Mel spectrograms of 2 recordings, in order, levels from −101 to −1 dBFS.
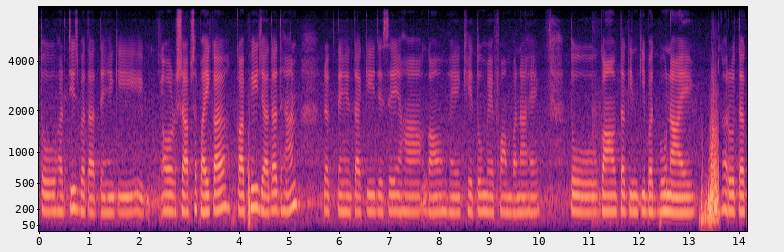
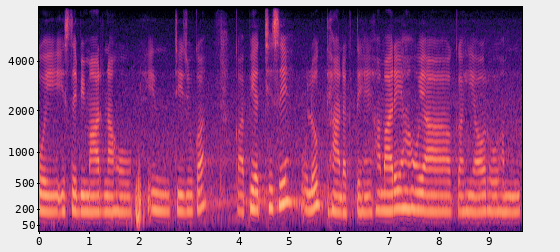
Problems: none marked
